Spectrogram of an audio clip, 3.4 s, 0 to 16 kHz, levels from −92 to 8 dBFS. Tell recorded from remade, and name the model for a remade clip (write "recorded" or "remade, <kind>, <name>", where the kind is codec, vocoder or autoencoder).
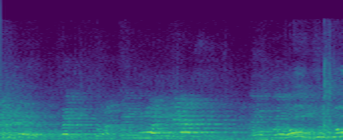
recorded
